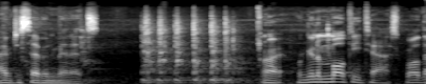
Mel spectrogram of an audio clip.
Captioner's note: spatula taps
